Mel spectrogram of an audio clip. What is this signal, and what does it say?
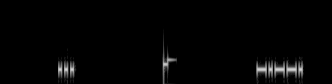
Morse code, heard as a keyed tone, about 40 wpm, 700 Hz. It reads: S <KN>
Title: Single Character (Letter:Number:Punctuation:Prosign) Alt 40wpm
